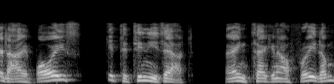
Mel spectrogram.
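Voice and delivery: faked Australian accent held throughout. Joking banter about someone being Aussie, in a put-on Australian accent. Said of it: "I could work on my Australian accent and say it for you".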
